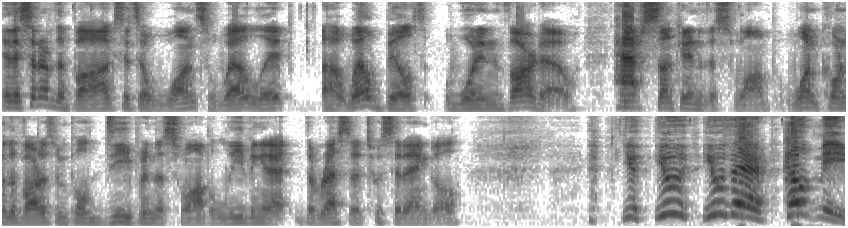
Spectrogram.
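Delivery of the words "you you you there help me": frantic panicked cry, higher and louder. Voicing a trapped character calling out from a stuck wagon: frantic calling for help. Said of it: "a frantic voice calls from within".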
